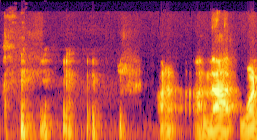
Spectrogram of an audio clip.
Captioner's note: chuckling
